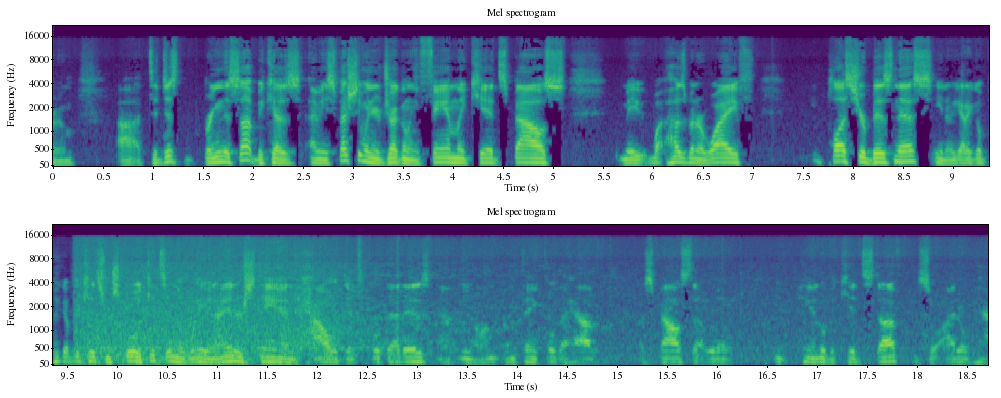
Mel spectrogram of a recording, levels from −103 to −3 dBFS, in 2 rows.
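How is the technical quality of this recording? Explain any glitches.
The recording is marred by noise suppression problems throughout, and they get worse in the second half, where the suppressor starts eating into the speech itself.

Noise suppressor artifacts run through the whole clip. The suppressor works frame by frame, pulling down any band it judges to be steady noise, here by about 20 dB. That leaves the background rising and falling with the speech, sinking in pauses and swelling underneath syllables.

The noise suppressor is catching up from 9.55 to 13.15 s. Around 9.5 s the room noise jumps by about 18 dB, to roughly 10 dB below the speech. The room noise is simply part of the environment, but the suppressor's noise estimate lags behind it, taking 3.6 s to adapt. During that stretch the louder background comes through with only about 15 dB of reduction, then gradually sinks as the estimate settles.

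Speech is cut by the noise suppressor in four places: 12.23 to 12.87 s, 13.11 to 14.83 s, 15.22 to 16.17 s, and 16.56 s to the end. The suppressor mistakes parts of the speech for noise and turns them down along with the background, by about 14 dB in the first spot and about 20 to 22 dB in the later ones. Affected portions range from about a third of a second to about a second and a half. The affected speech sounds swallowed or faded.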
